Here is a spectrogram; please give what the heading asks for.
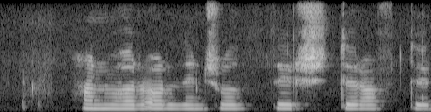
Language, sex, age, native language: Icelandic, female, 11, Icelandic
